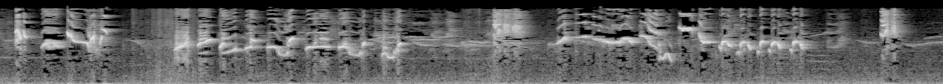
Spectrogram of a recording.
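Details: Oriental magpie-robin singing a lure song meant to get other magpie-robins singing, with harsh material: rapid varied phrases mixing sweet whistled slides, buzzy rasps and sharp chips, in bursts with short pauses.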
